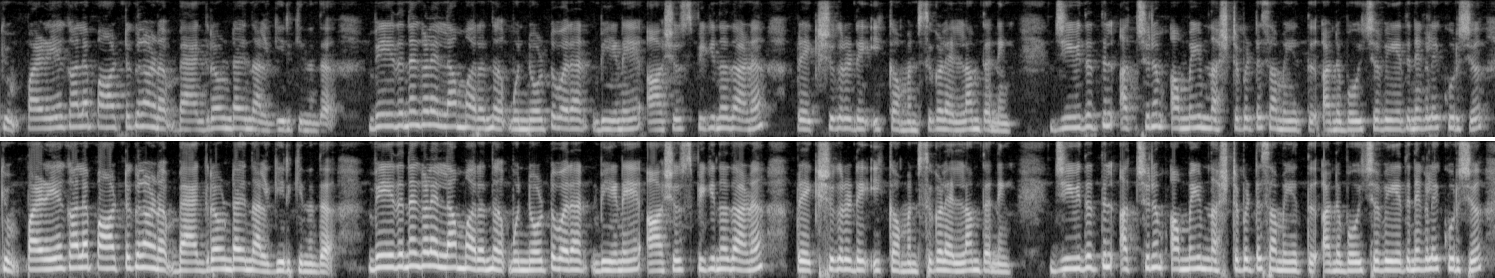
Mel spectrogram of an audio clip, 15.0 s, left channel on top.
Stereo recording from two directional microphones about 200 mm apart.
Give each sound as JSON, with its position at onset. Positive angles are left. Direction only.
{"t": 0.0, "sound": "speech", "side_deg": -35}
